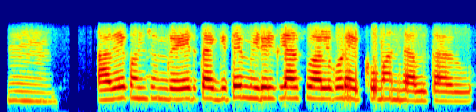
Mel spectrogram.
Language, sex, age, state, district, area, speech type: Telugu, female, 30-45, Andhra Pradesh, Palnadu, urban, conversation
